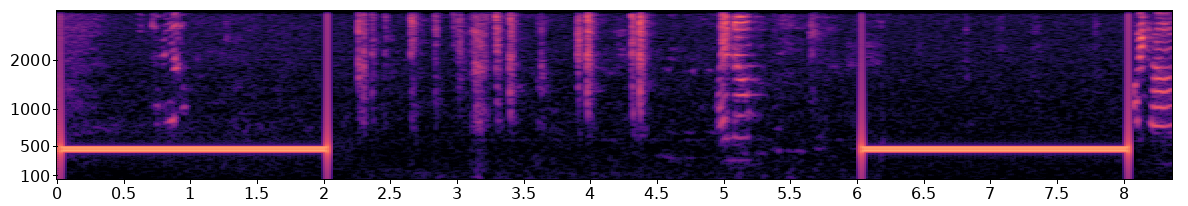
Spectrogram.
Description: Ringback tone (North America), 440 + 480 Hz.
